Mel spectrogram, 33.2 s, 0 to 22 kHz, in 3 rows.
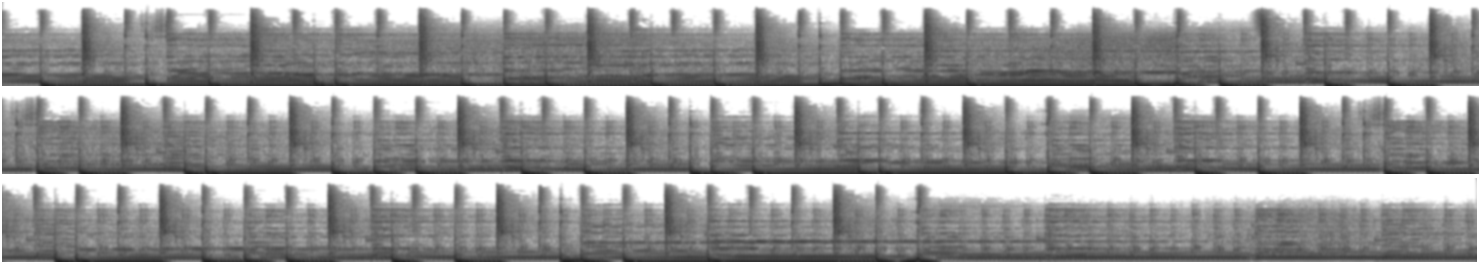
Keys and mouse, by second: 0.7 alt+click, 6.0 double click, 8.7 double click, 9.8 alt+click, 12.2 alt+click, 19.6 alt+click, 19.7 shift+click, 24.3 alt+click, 26.1 shift+click, 27.4 alt+click, 28.3 alt+click, 28.4 shift+click.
